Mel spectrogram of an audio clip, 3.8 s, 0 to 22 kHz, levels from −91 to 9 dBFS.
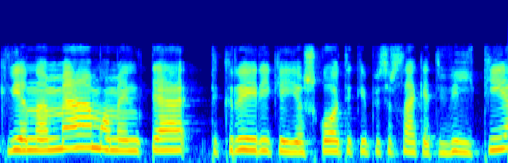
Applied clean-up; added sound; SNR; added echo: none; none; none; none.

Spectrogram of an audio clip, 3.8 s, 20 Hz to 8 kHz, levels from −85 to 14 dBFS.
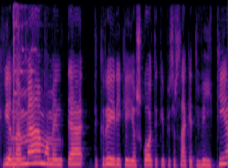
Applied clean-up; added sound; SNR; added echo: none; Shatter; 18 dB; none.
